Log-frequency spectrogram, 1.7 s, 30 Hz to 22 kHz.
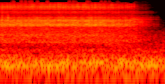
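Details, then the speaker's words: Roomba i3 spinning-brush motor, removed and bench-tested on a 9-volt battery, gives a thin high-pitched steady whir until cut off; motor is good. "so we know the motor is good if the motor was not it wouldn't spin"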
